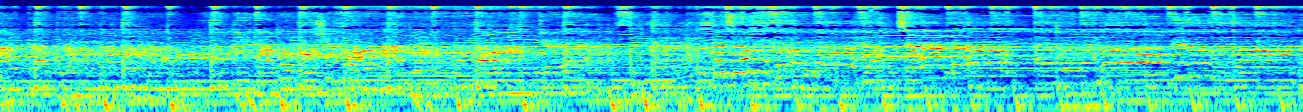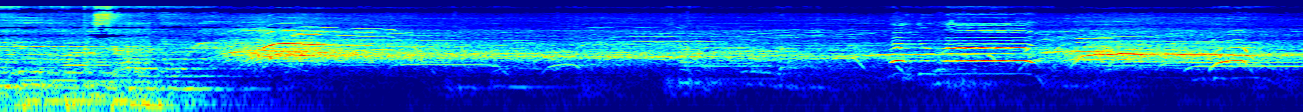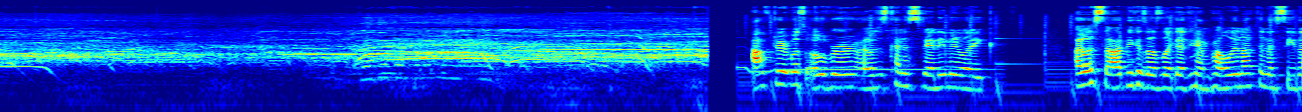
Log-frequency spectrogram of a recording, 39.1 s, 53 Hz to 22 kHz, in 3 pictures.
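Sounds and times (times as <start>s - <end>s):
concert music: 0.0s - 15.7s
crowd screaming and cheering: 0.0s - 33.2s.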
